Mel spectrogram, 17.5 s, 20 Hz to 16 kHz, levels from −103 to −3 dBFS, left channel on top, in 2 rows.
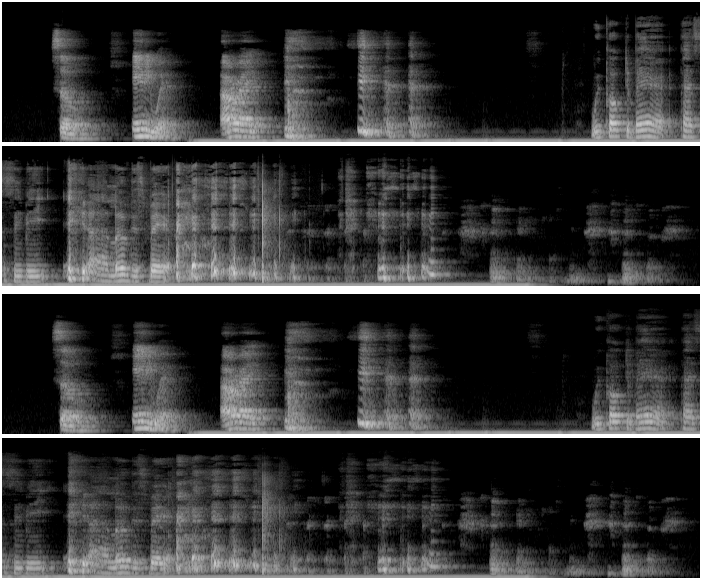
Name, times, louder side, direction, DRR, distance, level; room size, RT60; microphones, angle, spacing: voice 1, 0.6-1.0 1.6-2.1 2.7-3.2 3.5-3.8 4.4-5.2, left 2 dB, 65° left, -2 dB, 2.3 m, -34 dB
sound 1, 2.3-15.3, left 1 dB, ahead, 2.9 m, -46 dB
voice 2, 7.4-12.4 13.0-14.2, left 4 dB, 85° left, 9 dB, 0.5 m, -36 dB
voice 3, 14.5-15.2 15.8-17.2, equal, 50° right, -1 dB, 2.2 m, -52 dB
9.4 x 5.8 x 2.2 m, 0.65 s
head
